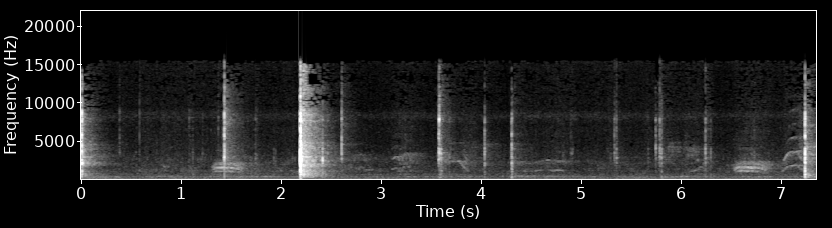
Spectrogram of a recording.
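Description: Sharp clicks and taps of a screwdriver working the terminal screws on the back of a four-gang electrical switch plate, at irregular intervals, the loudest about two seconds in.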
